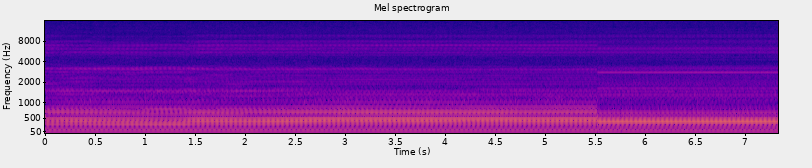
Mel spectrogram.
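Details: Hart cordless battery air compressor filling the tank: even, steady electric hum with stable pitch and a small click near the end at cut-out; three minutes to fill, cut-out at 120 psi; normal run to cut-out.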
